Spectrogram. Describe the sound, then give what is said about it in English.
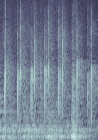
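An audience claps hands in praise for Dr. Milana Karenga, in a steady, rhythmic beat, about three or four crisp claps per second, over a low continuous hum of background sound. “So let's give him a hand clap of praise for Dr.”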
